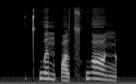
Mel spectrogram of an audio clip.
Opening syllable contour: falling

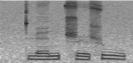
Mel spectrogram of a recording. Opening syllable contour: rising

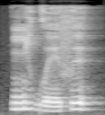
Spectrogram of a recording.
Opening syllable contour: high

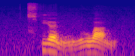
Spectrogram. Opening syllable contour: falling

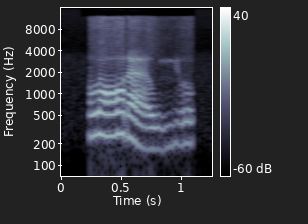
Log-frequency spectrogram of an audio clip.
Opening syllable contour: high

